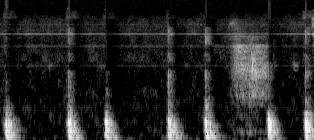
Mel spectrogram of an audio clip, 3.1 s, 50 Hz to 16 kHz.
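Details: Normal heart sounds S1 and S2 heard during a cardiovascular physical exam.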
